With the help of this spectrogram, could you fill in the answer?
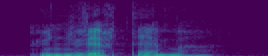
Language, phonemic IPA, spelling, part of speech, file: French, /vɛʁ.tɛbʁ/, vertèbre, noun, Fr-vertèbre.ogg
- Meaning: vertebra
